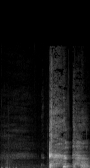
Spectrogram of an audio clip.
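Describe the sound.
A throat clearing: two rough, harsh bursts in quick succession, the first slightly longer, following a stretch of faint low murmuring.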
